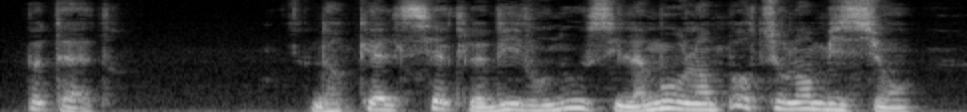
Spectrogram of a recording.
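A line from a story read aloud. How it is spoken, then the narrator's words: Cheerful. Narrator (French): dit gaiement Adrienne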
